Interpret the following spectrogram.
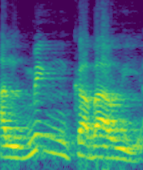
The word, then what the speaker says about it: Al-Minkabawi: Salah satu penasehat raja daripada kerajaan Melayu bernama Syekh Ismail Al-Minkabawi. Minkabawi, dulu saya bingung membacanya. Alif lam mim nun kaf ba alif waw ya, sampai 9 huruf. Apalah bacaannya? Al-Minkabawi. Apa tuh? Minangkabau. Bukan sekedar rumah makan sederhana, tapi juga keilmuan.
